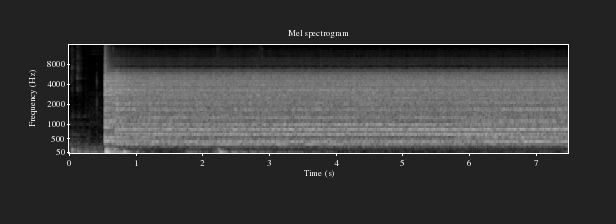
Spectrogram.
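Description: Electric guitar note picked very rapidly for a metal mix, drenched in heavy delay, reverb and distortion, bursting in loud after a brief quiet start and holding a dense, sustained wash to the end.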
